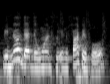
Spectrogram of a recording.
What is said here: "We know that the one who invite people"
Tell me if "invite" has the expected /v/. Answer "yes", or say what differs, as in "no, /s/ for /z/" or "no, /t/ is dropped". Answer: no, /f/ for /v/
